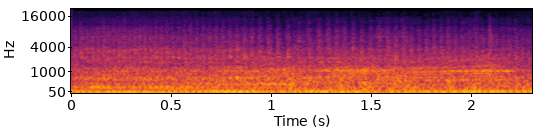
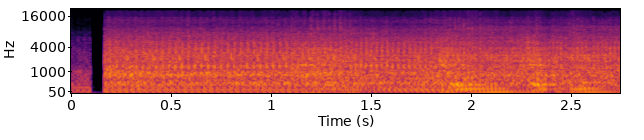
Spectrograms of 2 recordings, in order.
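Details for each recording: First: VW Golf, after fitting single-port injection and new distributor: floored while driving, engine drones at flat low revs without climbing, bogging near stall; zero power, cause unclear. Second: VW Golf Mk3 with original parts refitted plus known-good Hall sensor, new distributor kept: steady, even idle, constant low rumble, no misses or stumbles; normal idle.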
